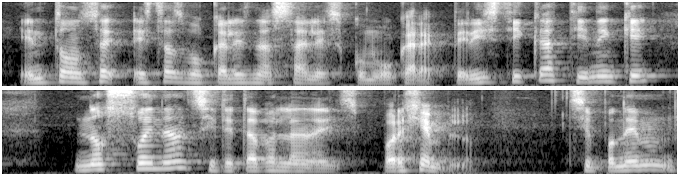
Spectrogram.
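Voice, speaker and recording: A man with a mid-range voice, teaching pronunciation in a patient, step-by-step way. He pauses to sound out examples as he explains them. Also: medium pitch. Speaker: language teacher.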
